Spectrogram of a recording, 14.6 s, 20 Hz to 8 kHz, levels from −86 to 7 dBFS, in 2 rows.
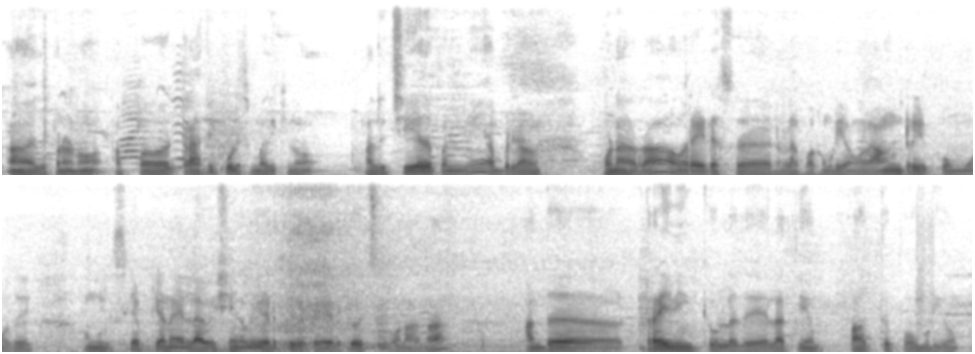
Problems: background sounds at intervals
